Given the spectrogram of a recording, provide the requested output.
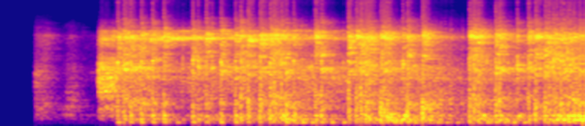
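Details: Harley Shovelhead chopper V-twin after new battery, solenoid rewiring and ground fix, engine hot during carb adjustment; fires after short crank, then loose lumpy beat with uneven surges and dips; owner suspects it needs jetting: rough running.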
